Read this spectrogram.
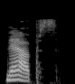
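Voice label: "naps", British English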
